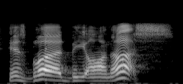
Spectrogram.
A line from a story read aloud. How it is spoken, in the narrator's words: they cried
